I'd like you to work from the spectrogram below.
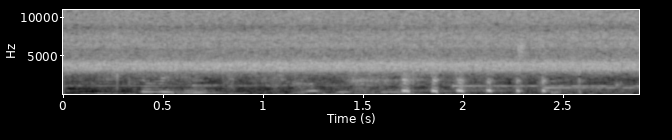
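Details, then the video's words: A very loud cicada chorus among the trees on the island of Siquijor, near the entrance to a path leading to a beach: a constant, high, ringing drone, overlaid by voices and a run of six evenly spaced low knocking notes. "Puro puno at sobrang lakas pa ng tunog ng kuliglig."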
